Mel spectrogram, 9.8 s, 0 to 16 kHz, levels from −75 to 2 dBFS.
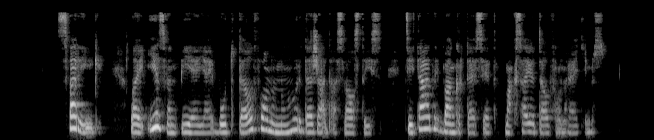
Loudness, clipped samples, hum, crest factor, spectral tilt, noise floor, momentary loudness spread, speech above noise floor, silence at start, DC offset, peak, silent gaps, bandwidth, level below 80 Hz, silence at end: -23 LUFS; under 0.1%; none; 20 dB; -3.5 dB/octave; under -90 dBFS; 15 LU; over 68 dB; 0.85 s; under 0.1%; -4 dBFS; none; 12 kHz; -72 dBFS; 0.75 s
